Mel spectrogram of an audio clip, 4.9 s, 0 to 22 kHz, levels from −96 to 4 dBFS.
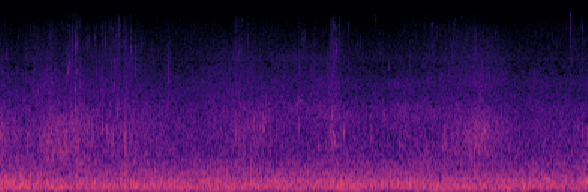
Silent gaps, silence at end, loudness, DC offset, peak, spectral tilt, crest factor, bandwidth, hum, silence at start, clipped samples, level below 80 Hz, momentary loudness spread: none; 0 s; -42 LUFS; under 0.1%; -28 dBFS; -7 dB/octave; 14 dB; 16.5 kHz; none; 0 s; under 0.1%; -54 dBFS; 2 LU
